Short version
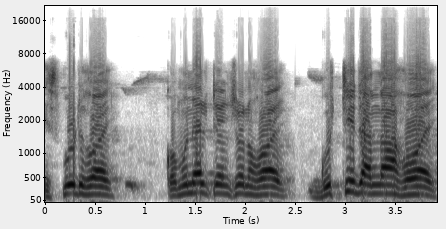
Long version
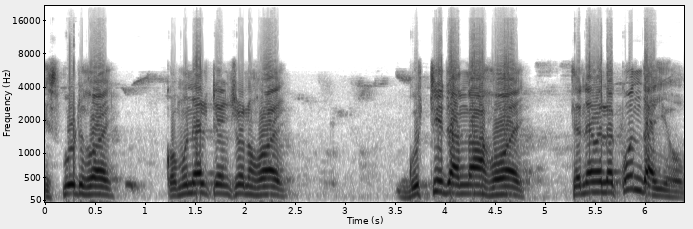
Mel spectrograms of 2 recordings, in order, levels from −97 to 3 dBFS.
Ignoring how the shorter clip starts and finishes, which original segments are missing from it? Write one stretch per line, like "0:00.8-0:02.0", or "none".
0:02.6-0:03.4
